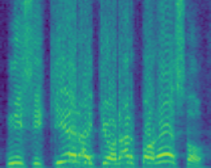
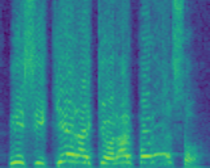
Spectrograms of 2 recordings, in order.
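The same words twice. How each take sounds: The two takes are said the same way.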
